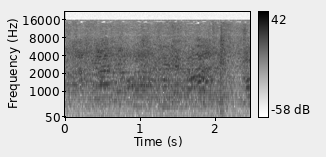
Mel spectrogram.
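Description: Chatter of a crowd, with children's voices among it.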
